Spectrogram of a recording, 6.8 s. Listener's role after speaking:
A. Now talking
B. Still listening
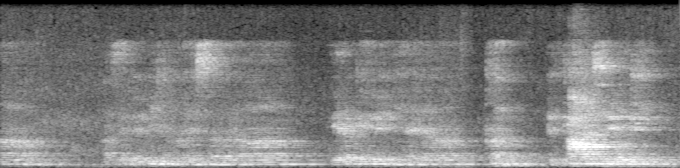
A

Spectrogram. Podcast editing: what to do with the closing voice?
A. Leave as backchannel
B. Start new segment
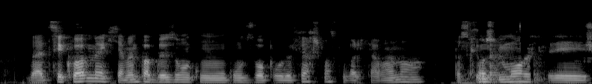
A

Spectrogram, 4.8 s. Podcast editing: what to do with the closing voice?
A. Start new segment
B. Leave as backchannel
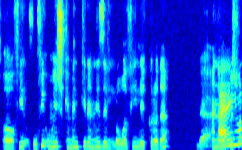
A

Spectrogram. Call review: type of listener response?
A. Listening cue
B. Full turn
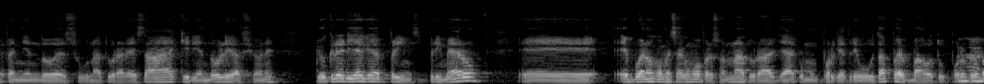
A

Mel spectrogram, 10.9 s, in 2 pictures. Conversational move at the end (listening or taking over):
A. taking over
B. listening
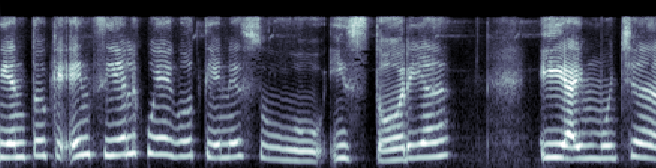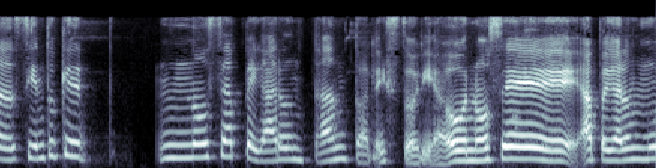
B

